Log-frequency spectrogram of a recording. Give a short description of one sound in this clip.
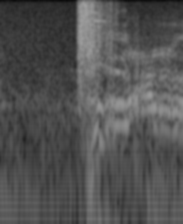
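A heavy thud lands after a fall.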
